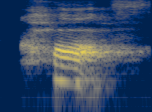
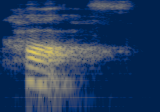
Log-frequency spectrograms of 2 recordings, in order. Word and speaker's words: cough: And the last one is off or off in American English such as the word cough or cough.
